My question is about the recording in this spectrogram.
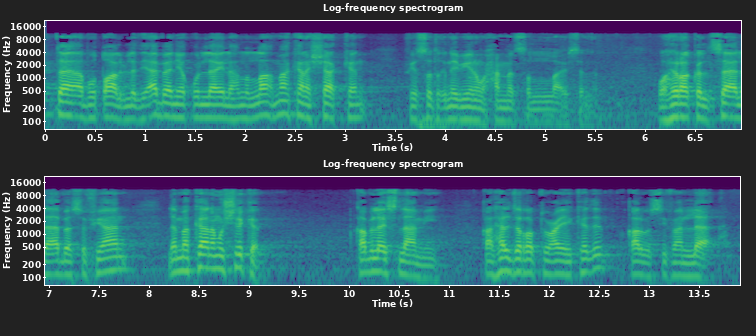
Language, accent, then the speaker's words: Arabic; Kuwait; علمنا ما هو الشرك القصور عندنا في الكويت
